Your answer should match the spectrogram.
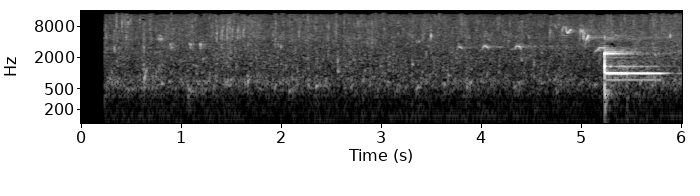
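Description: Faint trickling water with a few short, high bird chirps. About five seconds in, a loud, bright mallet-percussion note like a glockenspiel is struck and rings on, opening the intro music.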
